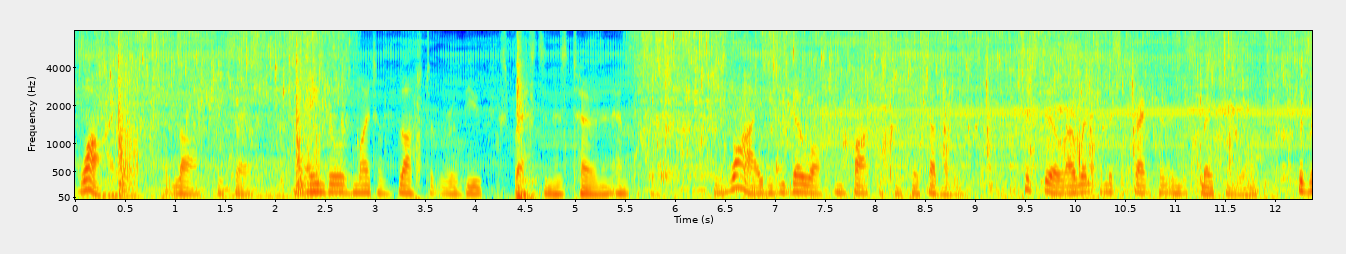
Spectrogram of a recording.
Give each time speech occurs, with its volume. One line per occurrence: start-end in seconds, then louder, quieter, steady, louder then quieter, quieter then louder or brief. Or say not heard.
0.0-12.3 steady.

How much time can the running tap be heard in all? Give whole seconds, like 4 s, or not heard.
10 s.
